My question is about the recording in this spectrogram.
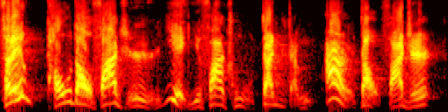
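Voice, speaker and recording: A cowardly trickster bluffs his way out of trouble in a high, rasping voice that leaps about in pitch, put on by a male storyteller. He stammers and rushes his boasts, all bluster and no courage, like a rogue in a traditional storybook tale. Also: huge pitch swings, pushed and bright, exaggerated voice. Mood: mock chanting.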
